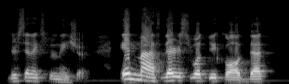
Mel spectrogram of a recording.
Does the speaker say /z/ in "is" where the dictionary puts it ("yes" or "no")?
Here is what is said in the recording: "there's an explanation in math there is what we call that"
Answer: no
